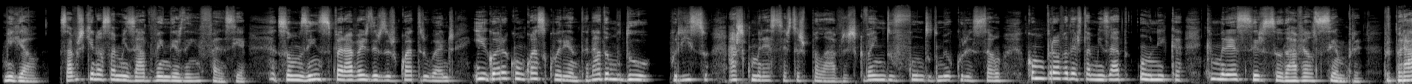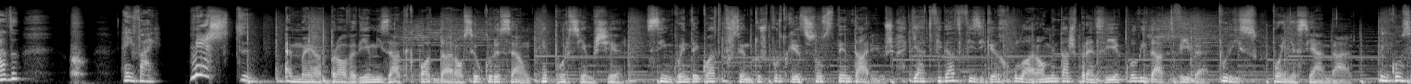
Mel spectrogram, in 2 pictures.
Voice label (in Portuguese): SPOT RADIO; FUNDAÇÃO CARDIOLOGIA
